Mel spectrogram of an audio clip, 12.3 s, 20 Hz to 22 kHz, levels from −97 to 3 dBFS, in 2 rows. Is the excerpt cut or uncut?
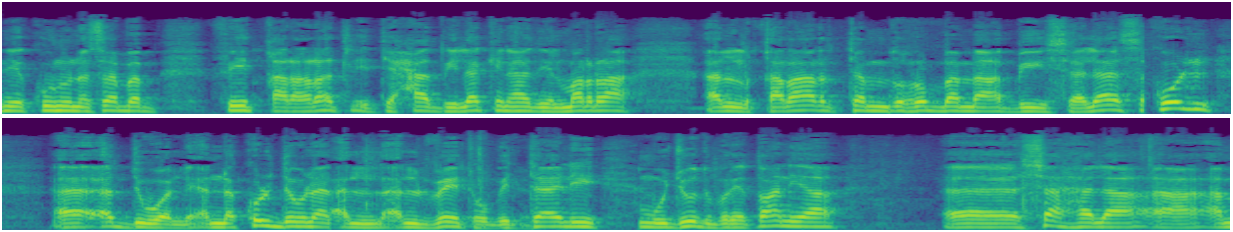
cut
